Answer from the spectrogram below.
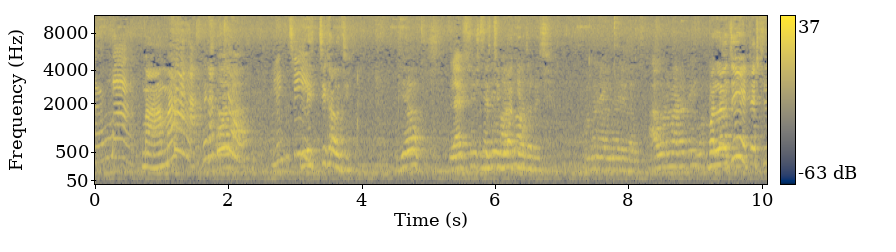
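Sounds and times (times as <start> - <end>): young children talking: 0.0 - 0.8.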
